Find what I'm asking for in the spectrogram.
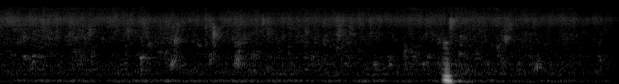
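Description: Steady rushing water, like a running shower, hisses evenly throughout, with a single brief knock or splash partway through.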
